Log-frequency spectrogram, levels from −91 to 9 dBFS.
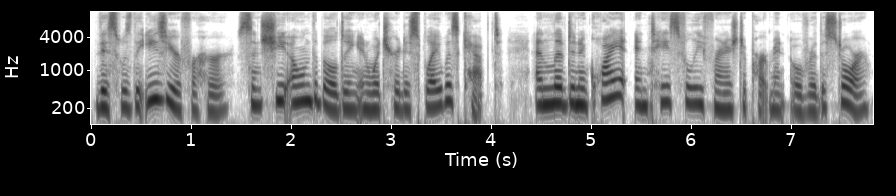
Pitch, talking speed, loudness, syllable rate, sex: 220 Hz, 220 wpm, -17 LUFS, 6.0 syllables/s, female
